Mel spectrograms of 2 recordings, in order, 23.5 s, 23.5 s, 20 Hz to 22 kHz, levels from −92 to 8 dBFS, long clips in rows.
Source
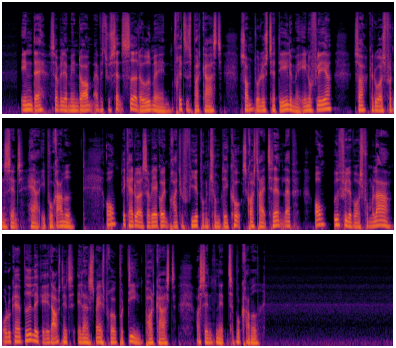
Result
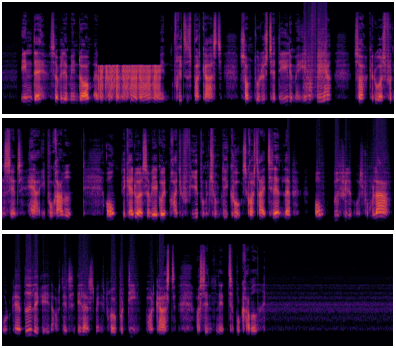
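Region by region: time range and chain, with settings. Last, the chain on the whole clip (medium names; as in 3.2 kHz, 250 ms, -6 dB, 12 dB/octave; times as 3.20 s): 1.93–3.18 s: brick-wall FIR low-pass 2.5 kHz + spectrum-flattening compressor 10:1
6.03–6.51 s: comb filter that takes the minimum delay 5.2 ms + small samples zeroed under -31 dBFS
13.56–18.94 s: low-pass 3.7 kHz + companded quantiser 6-bit + tremolo of two beating tones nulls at 1.1 Hz
19.52–20.55 s: high-pass 530 Hz 6 dB/octave + treble shelf 4.2 kHz -6 dB
whole clip: Chebyshev high-pass 500 Hz, order 6; treble shelf 5.7 kHz -7 dB; comb 2 ms, depth 40%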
